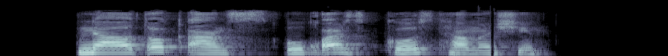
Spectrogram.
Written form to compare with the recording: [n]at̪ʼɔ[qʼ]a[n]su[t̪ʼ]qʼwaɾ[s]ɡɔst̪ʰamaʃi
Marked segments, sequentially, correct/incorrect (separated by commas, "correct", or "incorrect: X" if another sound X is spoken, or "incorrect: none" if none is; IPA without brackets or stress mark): correct, incorrect: kʼ, correct, incorrect: none, correct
